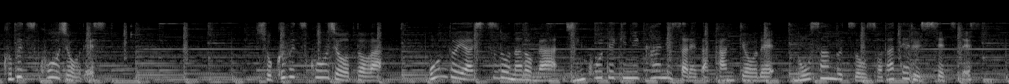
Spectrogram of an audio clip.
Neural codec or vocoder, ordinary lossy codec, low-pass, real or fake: none; none; 7.2 kHz; real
